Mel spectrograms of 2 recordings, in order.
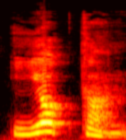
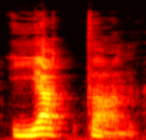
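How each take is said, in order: First: The first vowel is an o sound. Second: The first vowel is an a sound. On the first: The speaker calls it right. "we pronounce this as Yoktan" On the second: The speaker calls it wrong. "not Yaktan"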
